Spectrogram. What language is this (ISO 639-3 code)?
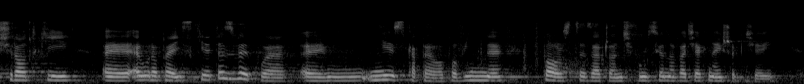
pol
